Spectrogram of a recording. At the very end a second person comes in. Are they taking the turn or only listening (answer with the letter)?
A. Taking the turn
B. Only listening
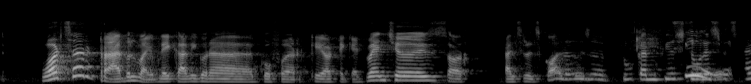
A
